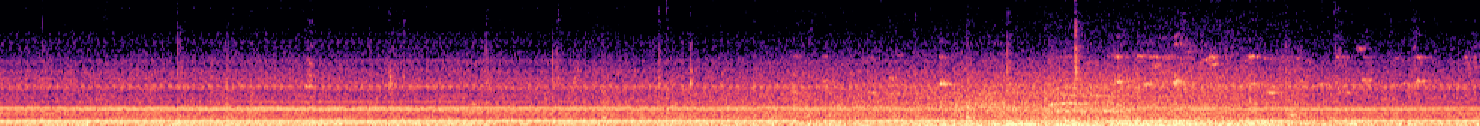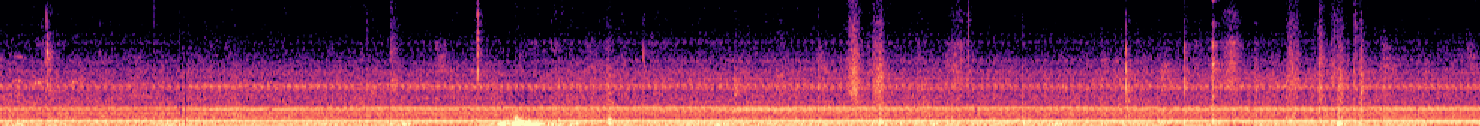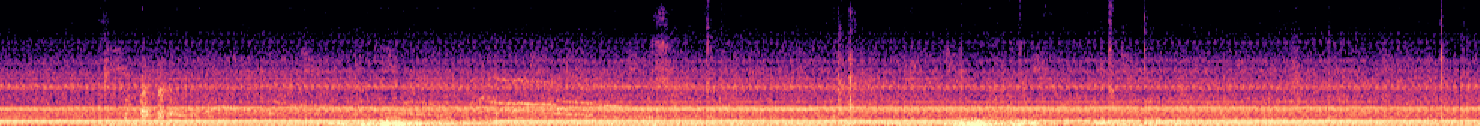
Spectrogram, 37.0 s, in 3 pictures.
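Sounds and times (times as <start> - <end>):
steady electrical hum: 0.0 - 37.0.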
